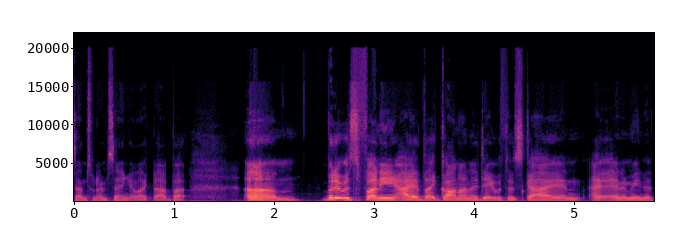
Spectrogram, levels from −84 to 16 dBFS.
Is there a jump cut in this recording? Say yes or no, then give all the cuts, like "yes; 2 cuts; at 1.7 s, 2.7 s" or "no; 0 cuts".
no; 0 cuts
